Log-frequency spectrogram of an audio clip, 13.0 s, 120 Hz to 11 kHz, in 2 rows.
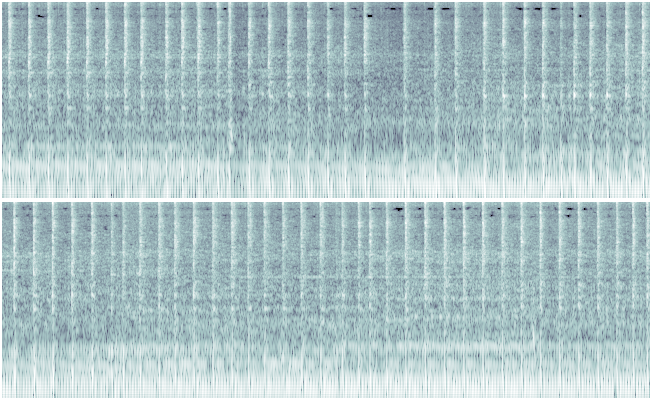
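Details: Vespa PX 125 with 177 kit, restored engine (new bearings, seals, piston, rings, lapped cylinder), 2.5% premix, first start after a year: even quick two-stroke putter with steady low drone, no knocks or rattles; normal idle.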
